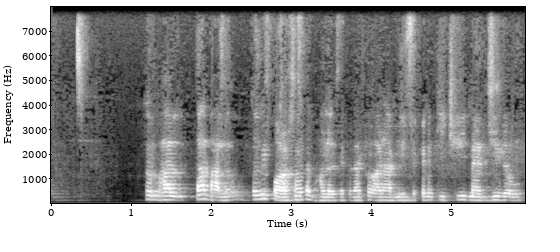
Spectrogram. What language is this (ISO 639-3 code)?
ben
